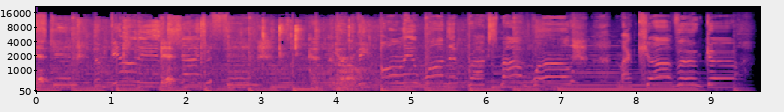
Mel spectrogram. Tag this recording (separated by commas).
Music, Speech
